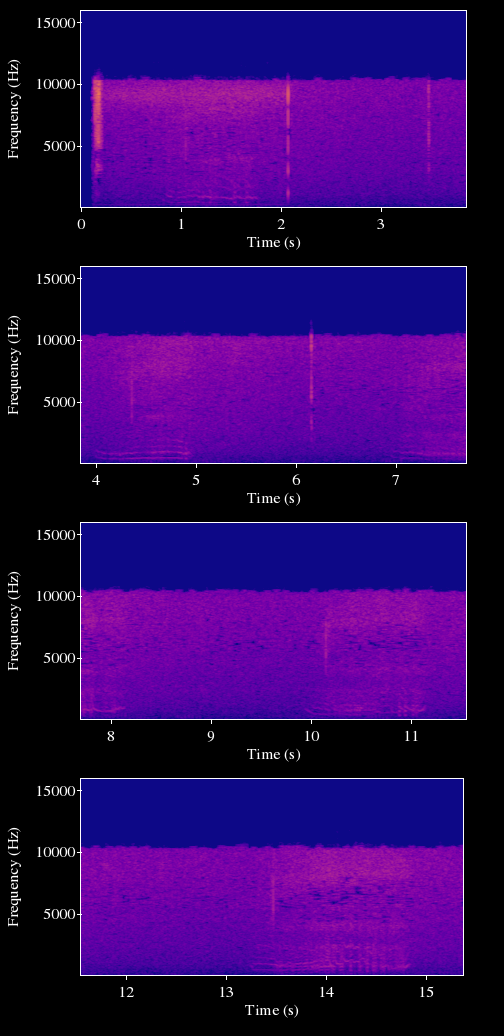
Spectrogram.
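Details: A sleeping cat snoring: quiet, rhythmic snoring breaths about every three seconds, each with a soft purring flutter.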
